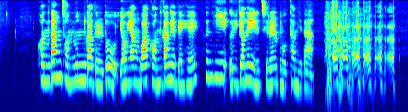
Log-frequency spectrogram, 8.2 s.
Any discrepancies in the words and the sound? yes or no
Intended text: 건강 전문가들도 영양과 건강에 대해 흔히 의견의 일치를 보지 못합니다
yes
